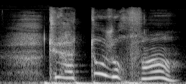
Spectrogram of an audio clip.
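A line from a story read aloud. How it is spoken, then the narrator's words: Sighing. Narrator (French): soupira Kaou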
